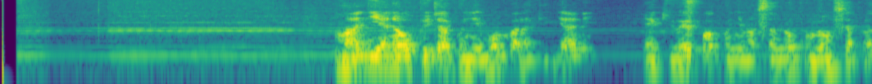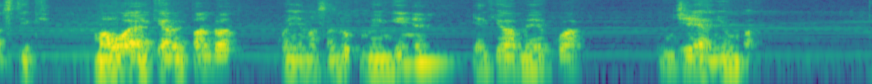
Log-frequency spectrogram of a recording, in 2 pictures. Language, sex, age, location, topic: Swahili, male, 18-24, Dar es Salaam, agriculture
